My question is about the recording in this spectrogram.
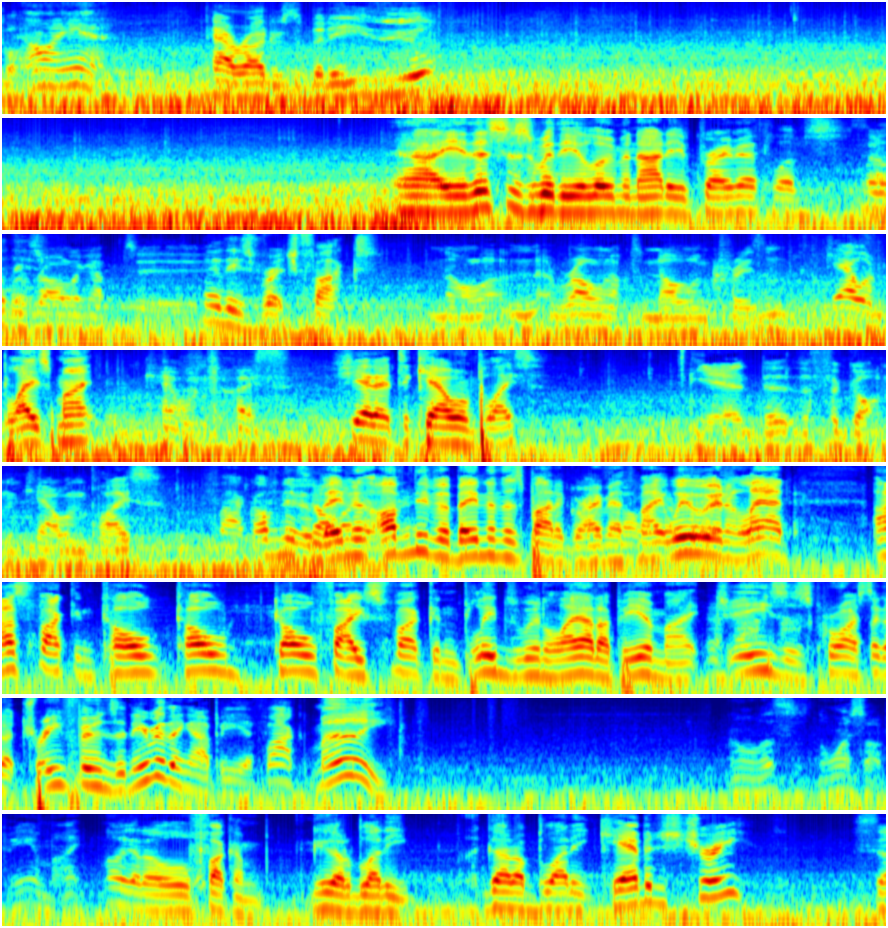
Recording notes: We recorded it in the car on our way there.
